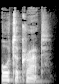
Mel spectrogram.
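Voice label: "autocrat", British English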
